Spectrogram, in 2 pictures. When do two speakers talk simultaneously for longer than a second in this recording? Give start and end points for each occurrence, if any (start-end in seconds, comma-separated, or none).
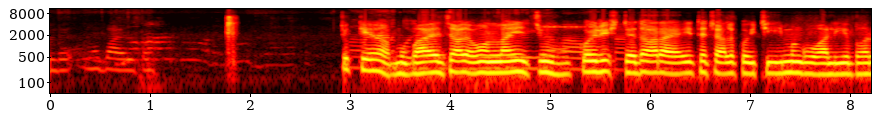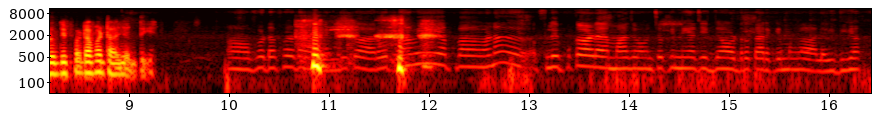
3.1-6.3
